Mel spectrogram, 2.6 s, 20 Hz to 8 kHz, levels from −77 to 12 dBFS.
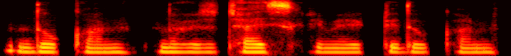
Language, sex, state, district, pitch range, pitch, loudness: Bengali, female, Tripura, West Tripura, 170-180 Hz, 175 Hz, -21 LUFS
